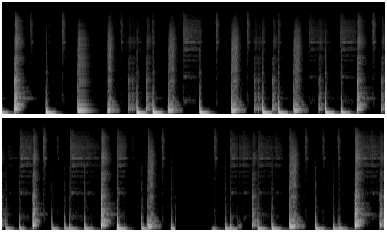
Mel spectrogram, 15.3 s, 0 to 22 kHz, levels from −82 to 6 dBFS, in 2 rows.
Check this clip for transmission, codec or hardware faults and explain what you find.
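The clip has transmission faults: two freezes, two speed-ups, a skip and a slow-down in this music.

Call audio freeze, 1.55 to 2.13 s: the music stops and the last sound carries on as a fading tail for about 550 ms, ending in roughly 130 ms of silence. This is likely from packets held up in transit, so the jitter buffer ran dry. Playback then resumes where it left off.

Jitter buffer speed-up, 7.86 to 8.95 s: after the backlog, the receiver trimmed short pitch-period slices, removing around 300 ms. The music runs at 127% speed with unchanged pitch and sounds clearly rushed.

Jitter buffer speed-up, 9.92 to 11.10 s: a gentler trim of about 70 ms at 105% speed. The tempo pushes forward slightly.

Call audio freeze, 11.12 to 11.88 s: a 730 ms gap, almost entirely silent (about 710 ms), likely another buffer underrun. The music picks up from the same point.

Skip ahead, 12.37 s: roughly 400 ms of music is dropped. 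Playback jumps forward through a very short join, about 8 ms long.

Jitter buffer slow-down, 12.84 to 14.59 s: repeated pitch periods add 60 ms to rebuild the reserve. The music drags at 97% speed while keeping its pitch.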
